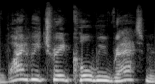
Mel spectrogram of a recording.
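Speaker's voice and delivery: put-on very high little-kid voice, like an eight-year-old. Imagining Tony La Russa's young son speaking up; imitating an eight-year-old kid. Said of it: "this like eight year old, nine year old".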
